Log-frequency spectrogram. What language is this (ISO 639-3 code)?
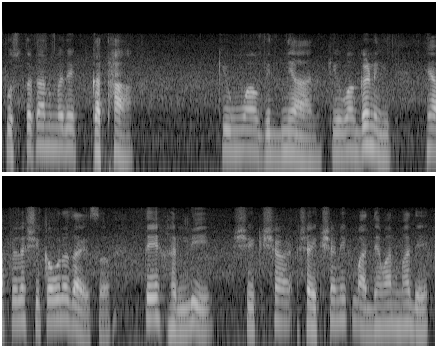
mar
